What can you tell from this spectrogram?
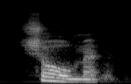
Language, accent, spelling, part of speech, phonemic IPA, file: French, Canada, chôment, verb, /ʃom/, LL-Q150 (fra)-chôment.wav
- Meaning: third-person plural present indicative/subjunctive of chômer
